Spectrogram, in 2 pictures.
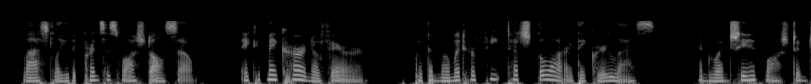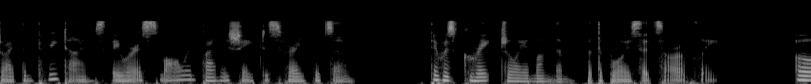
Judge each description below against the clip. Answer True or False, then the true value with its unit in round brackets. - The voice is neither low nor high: True (160 Hz)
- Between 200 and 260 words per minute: True (205 wpm)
